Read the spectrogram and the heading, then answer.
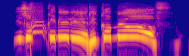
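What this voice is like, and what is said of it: Max Verstappen accent impression. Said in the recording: “He's hard to impersonate, I think, his accent.”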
